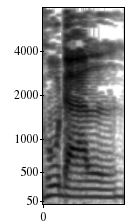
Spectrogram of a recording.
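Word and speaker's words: hudal (هُدًى لِلْمُتَّقِينَ): Ditulisnya, dibacanya menjadi hudal. Tanwinnya ketemu lam, masuk L.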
